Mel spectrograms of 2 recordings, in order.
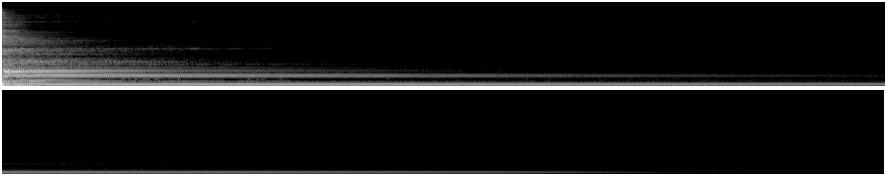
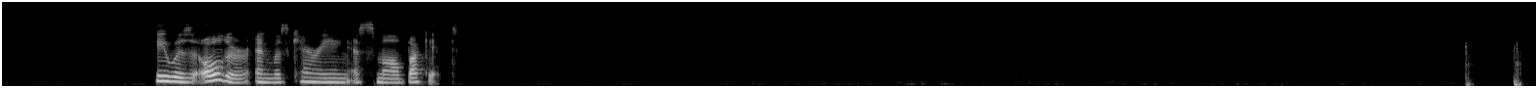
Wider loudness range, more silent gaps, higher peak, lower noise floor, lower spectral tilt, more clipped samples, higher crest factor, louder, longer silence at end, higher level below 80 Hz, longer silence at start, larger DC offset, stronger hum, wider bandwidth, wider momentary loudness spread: first, 23 LU vs 9 LU; neither; about the same, -2 dBFS vs -4 dBFS; first, -89 dBFS vs -75 dBFS; about the same, -6.5 dB/octave vs -6.5 dB/octave; neither; about the same, 26 dB vs 24 dB; second, -28 LUFS vs -21 LUFS; first, 4.65 s vs 0.15 s; first, -38 dBFS vs -58 dBFS; second, 0 s vs 1.55 s; neither; neither; first, 14.5 kHz vs 8.4 kHz; first, 24 LU vs 15 LU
